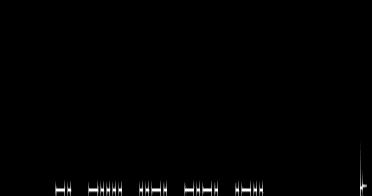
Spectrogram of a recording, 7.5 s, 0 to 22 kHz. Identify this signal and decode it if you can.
Morse code, heard as a keyed tone, about 20 wpm, spaced as for 15 wpm, 700 Hz. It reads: N6FCL
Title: 154 Lesson 25g - Letter p - Call Signs 20wpm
